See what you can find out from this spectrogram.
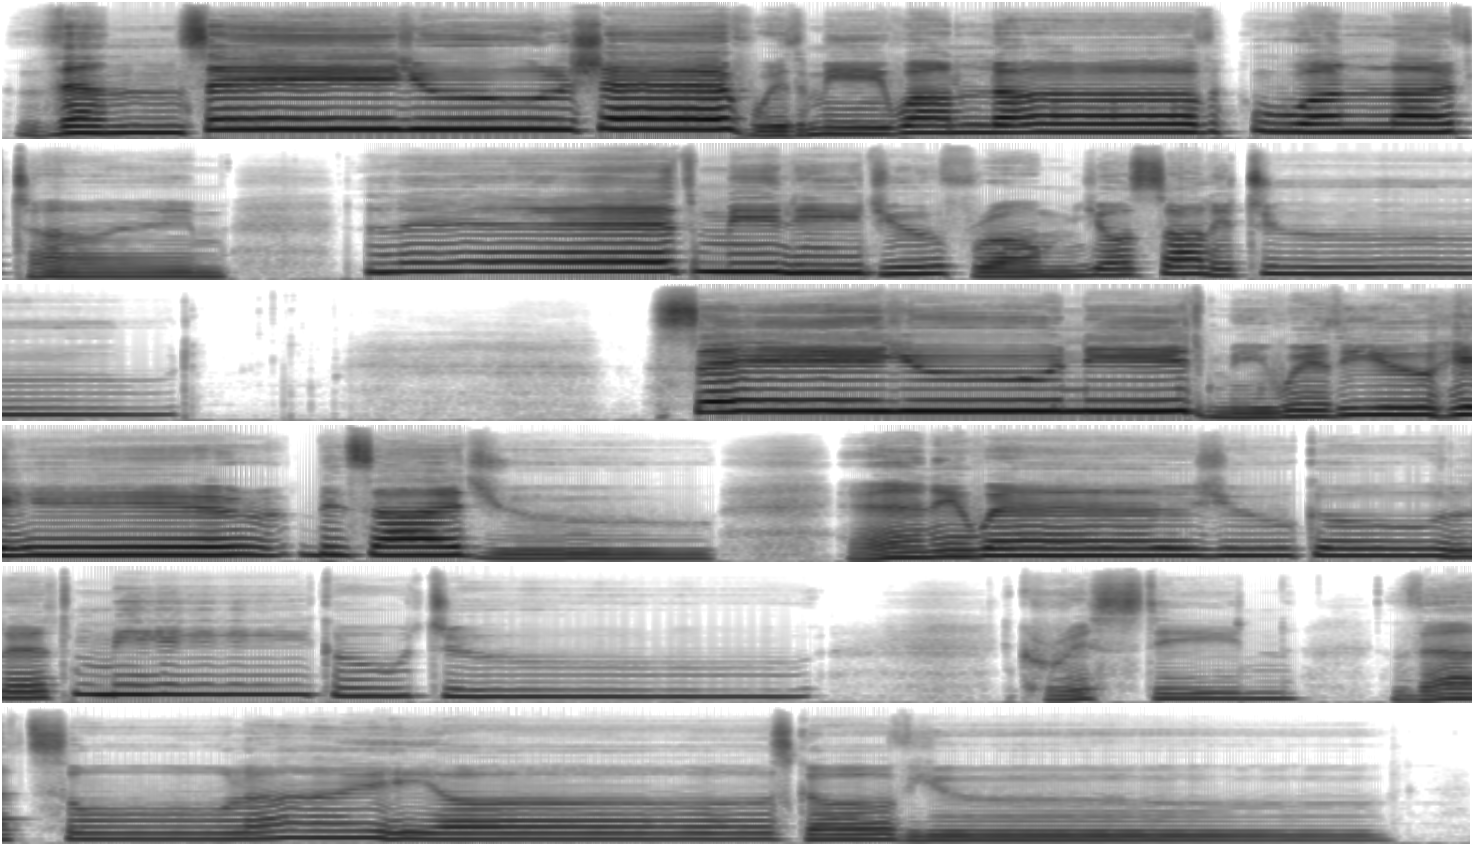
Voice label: A51ST omni male; ADK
